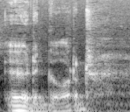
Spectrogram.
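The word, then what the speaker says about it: Ødegaard: Mutta toinen yksi, mitä on tällä kaudella odotettukin vähän, niin, ja odotettu jo muutama vuosi ehkä aikaisemminkin, niin Martin Odegaard. – Äh, mun täytyy korjaa nyt, se, se lausutaan norjaksi Ödegaard.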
